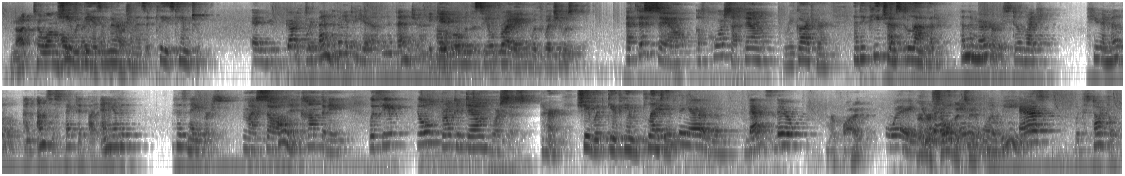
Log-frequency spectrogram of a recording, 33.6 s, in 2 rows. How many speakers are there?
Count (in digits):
6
